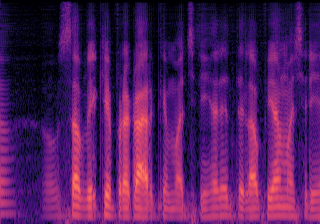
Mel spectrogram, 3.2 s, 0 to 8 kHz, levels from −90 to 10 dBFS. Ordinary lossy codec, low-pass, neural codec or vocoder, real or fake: none; none; codec, 16 kHz, about 1 kbps, DyCAST, with the encoder's durations; fake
